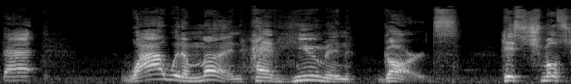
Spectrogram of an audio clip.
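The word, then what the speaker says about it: Muun: Darth Plagueis is he was a Mun, which was a very tall. I pronounced that right, Jason. Mun, M-U-N-N.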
